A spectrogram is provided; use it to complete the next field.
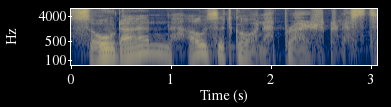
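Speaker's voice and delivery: put-on Irish accent of a man. Retelling how a man greeted him every time he came home, Tom's Irish accent. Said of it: "he had a great Irish accent".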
